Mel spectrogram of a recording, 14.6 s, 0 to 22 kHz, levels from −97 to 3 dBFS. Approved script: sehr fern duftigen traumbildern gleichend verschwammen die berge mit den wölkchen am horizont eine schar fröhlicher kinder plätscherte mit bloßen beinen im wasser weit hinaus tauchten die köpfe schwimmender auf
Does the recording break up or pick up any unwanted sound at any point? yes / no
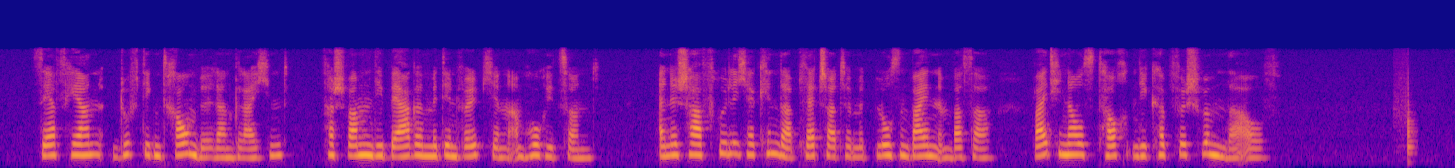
yes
